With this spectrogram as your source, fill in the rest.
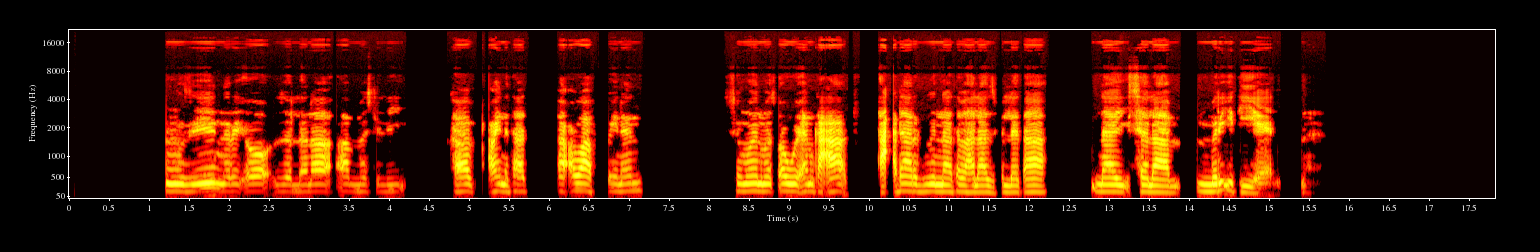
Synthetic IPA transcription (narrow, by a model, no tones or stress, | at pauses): ɨzinɨɾiʔo̞zɐlːɐnaʔaβmɨsli | kʰaβʕajnɐt̪ʰat̪ː | a̰ʕwafkʰo̞jnɐn | sɨmonmɐt͡sʼɐwːiʕɐnkʰɐ̰ʕa̰ | t̪ʰa̰ʕd̪aɾɡβɨnːat̪ʰɐβahlazɨfɨlːɐt̪ʼa | najsɐlamː | ɨɾiʔit̪ʰijɛn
